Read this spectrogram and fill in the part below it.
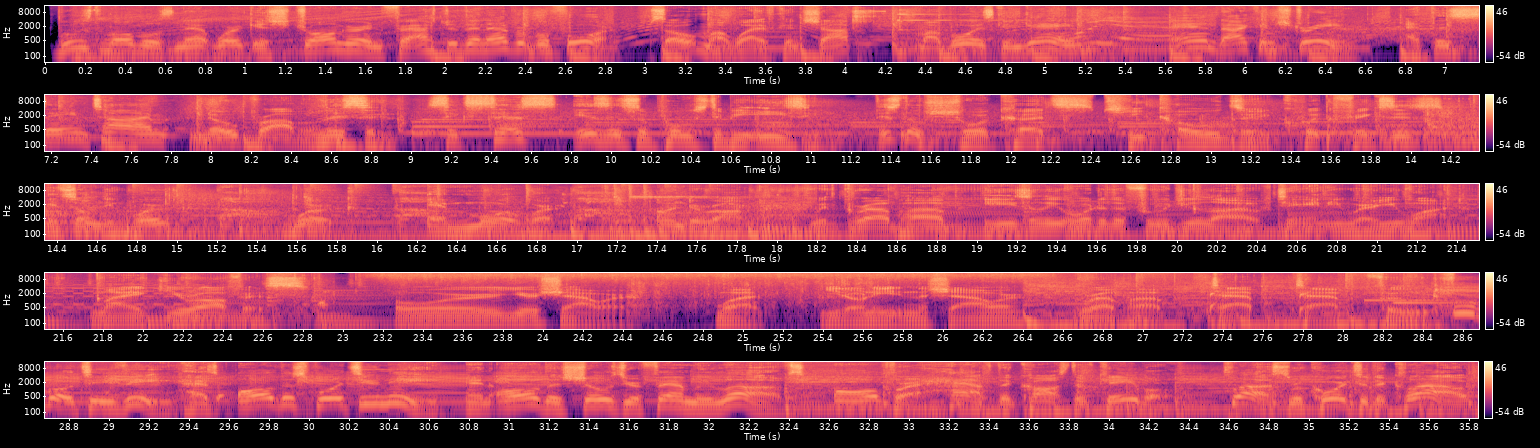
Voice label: Commercial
